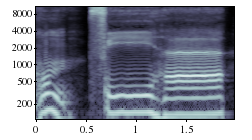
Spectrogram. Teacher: ہا میم پیش ہم، فا یا زیر فی، ہم فی، ہا الف زبر ہے، ہم فی ہے۔ دیکھیں میں میم کو بالکل ظاہر کر کے پڑھ رہا ہوں، ہم فی ہے۔ یہاں پہ ادغام یا کوئی اخفا نہیں ہوگا، ہم غنہ ایسے نہیں ہوگا، بلکہ ظاہر کریں گے نارمل، ہم فی ہے۔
